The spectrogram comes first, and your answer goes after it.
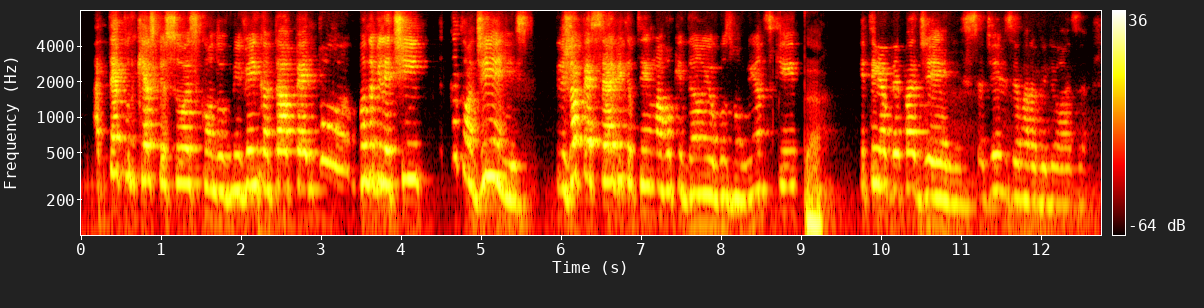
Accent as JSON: {"language": "Portuguese", "region": "Rio de Janeiro", "country": "Brazil", "tie": "born or raised there", "also_born_or_lived": "United States", "moved": "yes", "lives_now": "São Paulo, Brazil", "said": "Eu sou carioca, então eu cresci com essa base"}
